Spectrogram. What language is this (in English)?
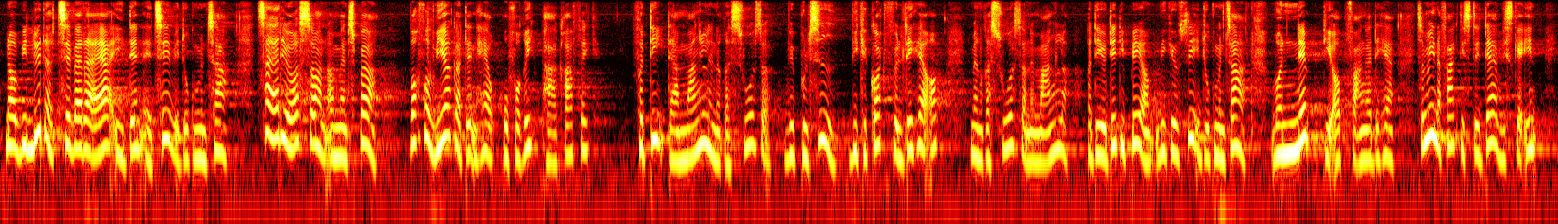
Danish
